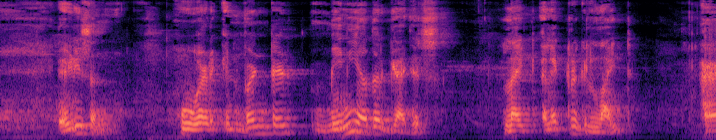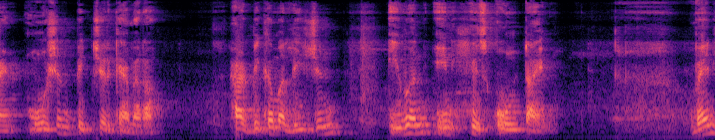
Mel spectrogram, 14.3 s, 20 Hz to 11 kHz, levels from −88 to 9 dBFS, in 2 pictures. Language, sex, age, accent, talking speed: Marathi, male, 60-79, native, 100 wpm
